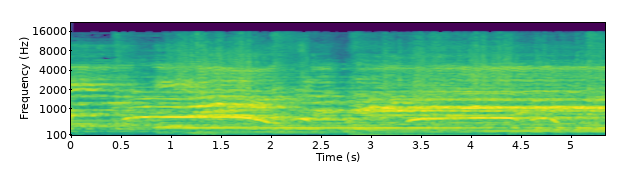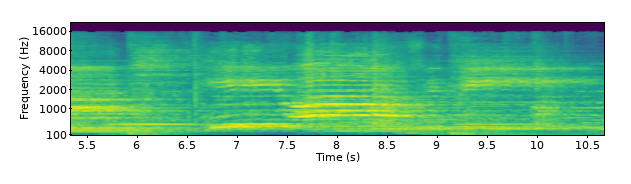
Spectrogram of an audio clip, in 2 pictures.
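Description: Gospel choir singing, the voices holding long notes together.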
